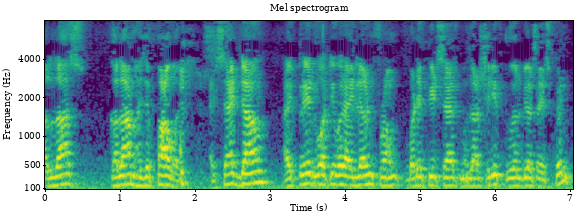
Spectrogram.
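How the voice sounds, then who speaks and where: With audible room echo, a man talks at a moderate pace in a fairly high voice that shows ordinary pitch variation. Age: 60s. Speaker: community leader. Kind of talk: campaign speech. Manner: animated.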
